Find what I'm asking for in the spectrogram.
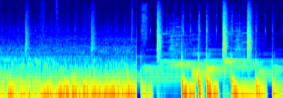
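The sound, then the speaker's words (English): A car is heard from inside the cabin while driving. A steady low road rumble fills the first half, then gives way to a sparser pattern of sustained hums and sharp clicks. “So today's pod, in terms of the quality of sound, might be a little bit different because, as I said, I am driving.”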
